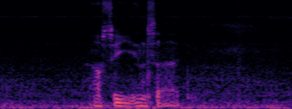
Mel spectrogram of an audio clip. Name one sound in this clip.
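A young man speaks briefly and close by.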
